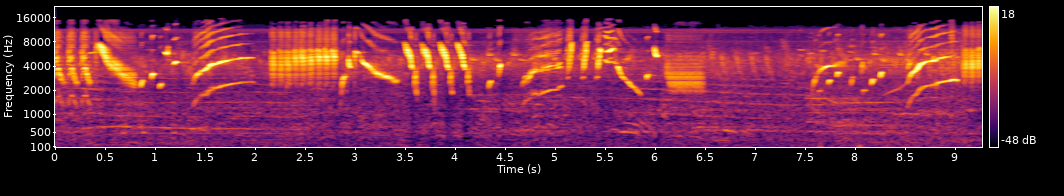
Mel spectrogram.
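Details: Song of a linnet and goldfinch hybrid, 2010: sweeping upward and downward whistles, clusters of sharp twittering notes, and short harsh buzzy bursts, phrases tumbling one after another with little rest.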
